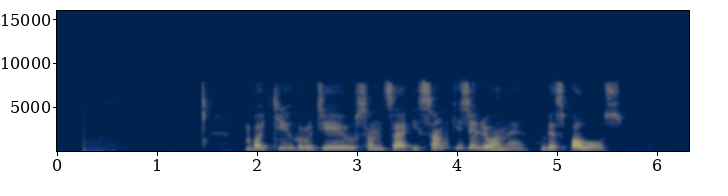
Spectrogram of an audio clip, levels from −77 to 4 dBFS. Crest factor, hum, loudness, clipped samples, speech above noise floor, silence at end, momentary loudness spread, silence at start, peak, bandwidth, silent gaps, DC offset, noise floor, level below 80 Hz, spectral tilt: 22 dB; none; -23 LUFS; under 0.1%; 50 dB; 0.7 s; 18 LU; 1.45 s; -2 dBFS; 8.4 kHz; none; under 0.1%; -73 dBFS; -68 dBFS; -3.5 dB/octave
